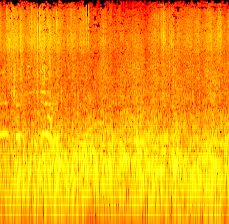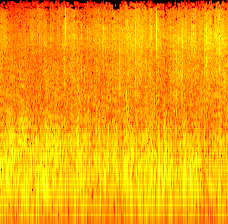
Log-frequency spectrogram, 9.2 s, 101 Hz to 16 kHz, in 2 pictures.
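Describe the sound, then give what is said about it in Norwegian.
Strong wind roars steadily during a house fire at Kyrkjeteigen in Lærdal, increasing and briefly turning 180 degrees around; a dense, loud rushing noise that buffets the microphone throughout without any pause. “Vinden øker kastes i noen sekunder 180 grader rundt.”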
